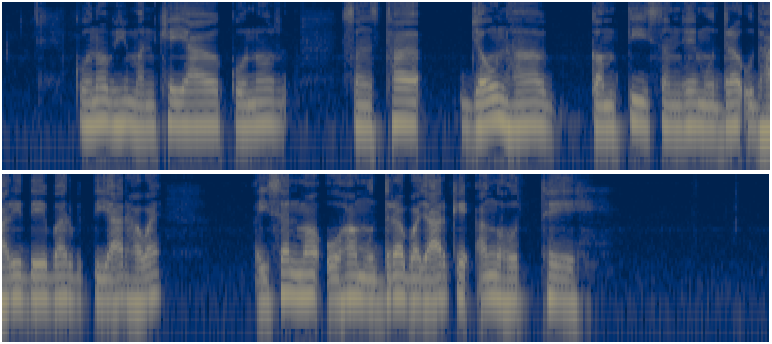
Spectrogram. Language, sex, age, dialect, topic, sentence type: Chhattisgarhi, male, 18-24, Western/Budati/Khatahi, banking, statement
